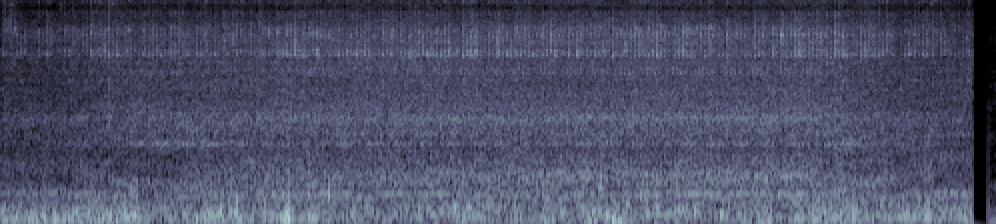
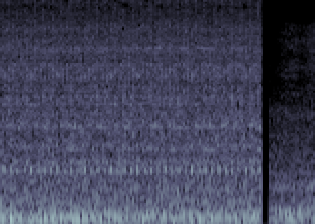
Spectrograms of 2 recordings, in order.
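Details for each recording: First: Warm idling Ford Explorer EcoBoost: buzzy metallic rattle from the exhaust down/mid pipe flex section once warmed up; owner planning a cheap fix with worm gear clamps and exhaust wrap. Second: Ford Explorer EcoBoost, warmed up, after cheap fix of worm-gear clamps and exhaust wrap on rattling mid-pipes: steady, even idle with a low rumble and the exhaust rattle completely gone.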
